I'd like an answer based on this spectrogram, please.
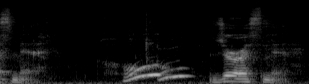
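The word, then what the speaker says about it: Jorja: And then Jorah Smith. Who? Jorah Smith. J? G? Jorah? How do you spell that?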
